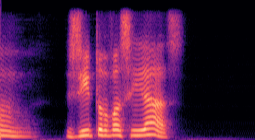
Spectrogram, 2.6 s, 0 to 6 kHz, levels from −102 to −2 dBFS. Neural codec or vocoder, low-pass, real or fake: codec, 16 kHz, about 1 kbps, DyCAST, with the encoder's durations; 5.4 kHz; fake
